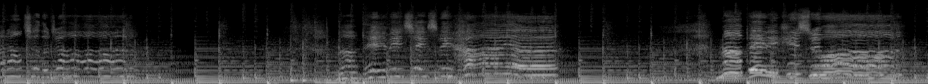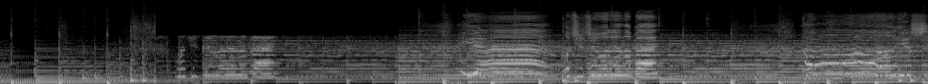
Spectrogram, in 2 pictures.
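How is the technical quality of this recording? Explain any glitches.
One glitch affects the technical quality. From 10.83 to 13.27 s the input was likely switched to a poorer device, whose path passes nothing above 3.8 kHz. The sound turns dull and boxy, drops a few decibels and picks up faint new background noise, then clears again, with no gap at either switch.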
